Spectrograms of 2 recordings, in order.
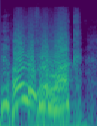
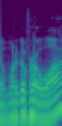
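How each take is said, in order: First: It is said in an excited dog-like voice. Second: It is said in a plain, ordinary voice.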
